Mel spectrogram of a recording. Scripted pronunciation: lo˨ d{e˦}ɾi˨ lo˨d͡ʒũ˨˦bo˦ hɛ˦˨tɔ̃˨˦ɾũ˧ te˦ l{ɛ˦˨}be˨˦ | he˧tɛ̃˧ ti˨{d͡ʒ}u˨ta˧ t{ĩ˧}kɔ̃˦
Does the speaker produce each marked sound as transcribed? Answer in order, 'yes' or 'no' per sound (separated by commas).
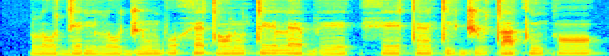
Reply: no, yes, yes, yes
